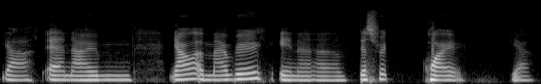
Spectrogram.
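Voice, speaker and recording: A woman's voice: mid-range voice, flat delivery, slow pace, warm tone, slight background noise. A woman from Hong Kong introducing herself at a workshop in a cheerful way. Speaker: workshop participant.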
